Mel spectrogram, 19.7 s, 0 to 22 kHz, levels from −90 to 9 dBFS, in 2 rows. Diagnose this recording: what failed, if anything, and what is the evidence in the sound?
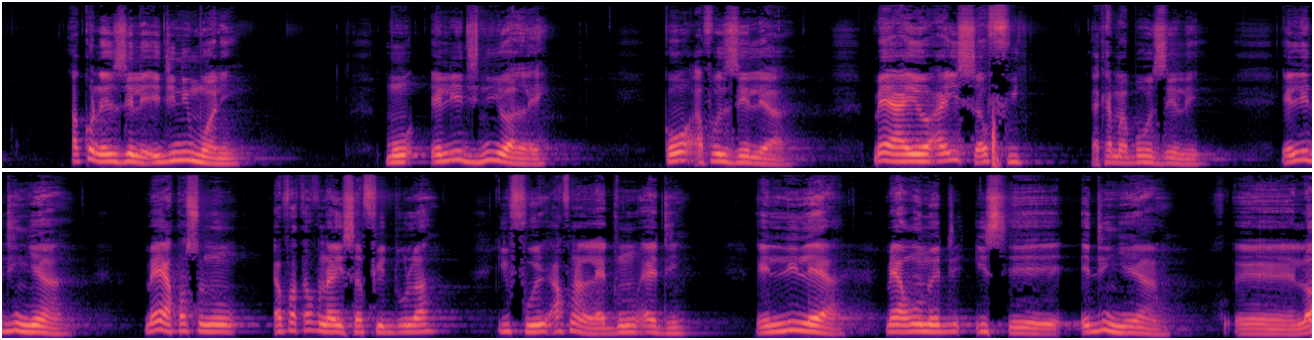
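Nothing failed; no faults heard.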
